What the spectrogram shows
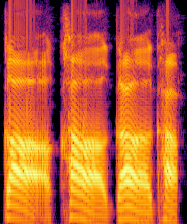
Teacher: जो वर्णों का जैसे आप का बोलेंगे तो आपके में जो कंठ है यहां से आवाज आ रही होगी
